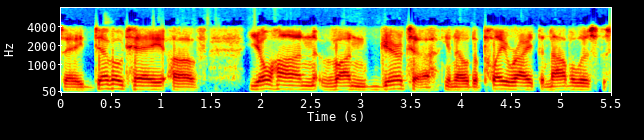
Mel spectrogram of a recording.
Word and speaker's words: Goethe: devotee of Johann von Goethe, the playwright, the novelist, the scientist from Germany. That's how you pronounce the name. But we pronounce Goethe, Goethe.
